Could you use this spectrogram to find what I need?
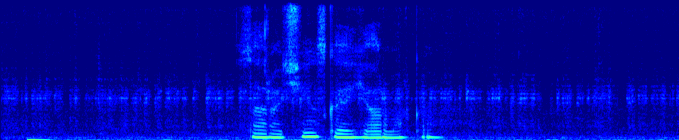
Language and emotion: Russian, sad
